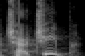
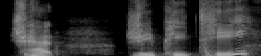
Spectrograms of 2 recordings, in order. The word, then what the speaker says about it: ChatGPT: And he's like, yeah, ChatGeep. Everybody uses ChatGeep. I'm like, ChatGPT?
